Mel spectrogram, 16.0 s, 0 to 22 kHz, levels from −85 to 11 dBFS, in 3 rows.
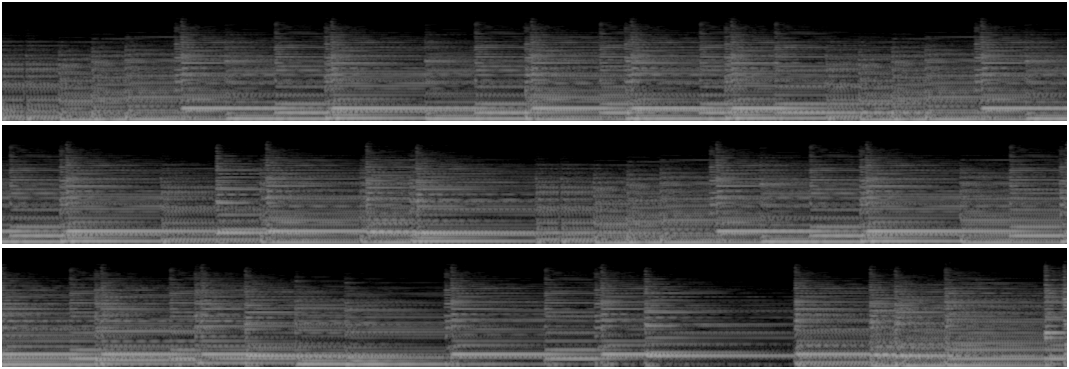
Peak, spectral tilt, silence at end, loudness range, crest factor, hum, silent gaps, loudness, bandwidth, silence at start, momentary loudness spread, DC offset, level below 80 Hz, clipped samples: -16 dBFS; -6 dB/octave; 0 s; 2 LU; 14 dB; none; none; -30 LUFS; 12 kHz; 0 s; 5 LU; under 0.1%; -42 dBFS; under 0.1%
